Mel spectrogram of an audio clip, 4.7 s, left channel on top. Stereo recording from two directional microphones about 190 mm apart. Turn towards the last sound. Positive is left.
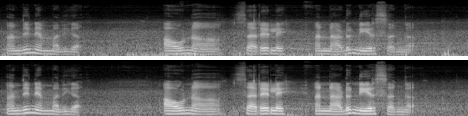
turn(degrees=-30)  # may be behind; listen again after turning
